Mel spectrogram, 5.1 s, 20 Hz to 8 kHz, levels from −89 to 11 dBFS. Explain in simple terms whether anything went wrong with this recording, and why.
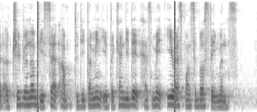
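Two things went wrong, both the same kind of fault: an uninitialised buffer. At 0.75 s and again at 3.49 s the speech is interrupted by a brief, harsh crack or burst of digital noise. The playback system sent out a chunk of memory before any audio had been written into it, so leftover junk got played as sound. The first lasts about 8 ms and the second about 16 ms, which fits 128-sample and 256-sample buffers.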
